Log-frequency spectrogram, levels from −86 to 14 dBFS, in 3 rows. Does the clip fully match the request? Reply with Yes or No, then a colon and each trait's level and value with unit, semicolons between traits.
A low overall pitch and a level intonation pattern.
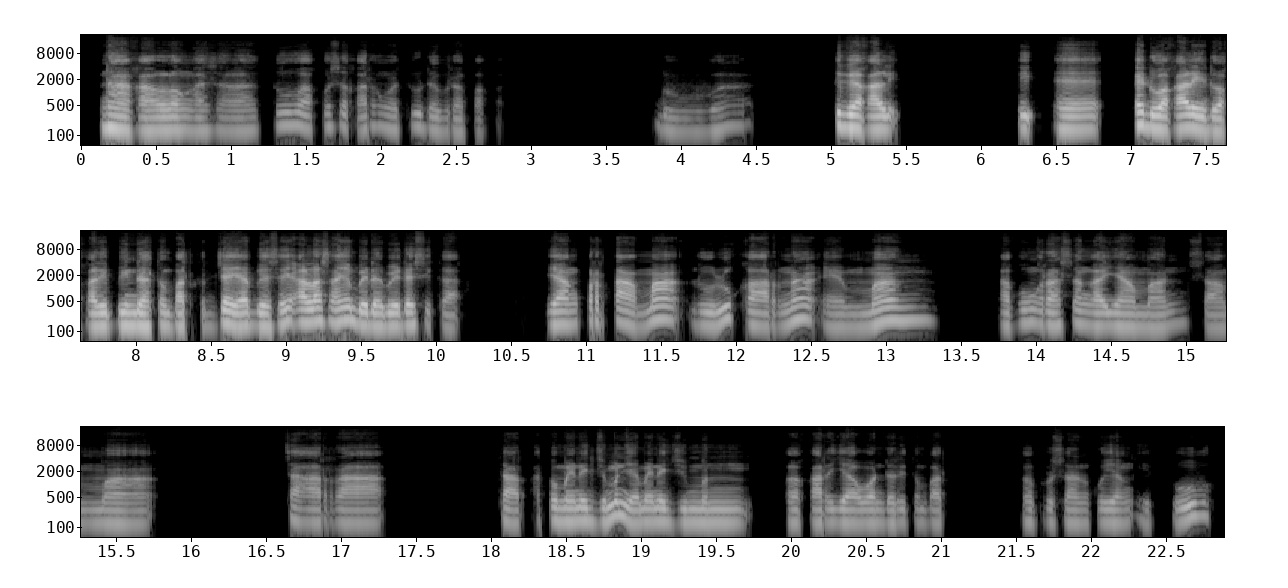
Yes: low, 130 Hz; narrow, 2.2 semitones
